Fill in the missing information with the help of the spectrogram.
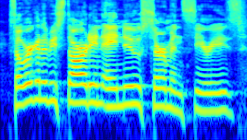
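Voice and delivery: normal talking voice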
